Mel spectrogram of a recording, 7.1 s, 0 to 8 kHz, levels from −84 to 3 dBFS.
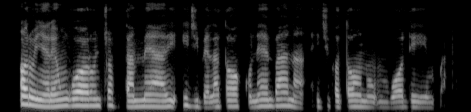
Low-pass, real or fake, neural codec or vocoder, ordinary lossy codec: none; real; none; none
